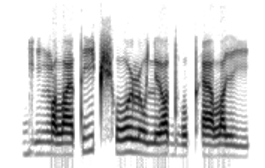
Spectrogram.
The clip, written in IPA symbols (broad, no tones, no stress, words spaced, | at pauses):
ɡʱiŋɒlˠæt̪i t͡ʃʰo ɭolʲɒ dʱokʰælˠi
